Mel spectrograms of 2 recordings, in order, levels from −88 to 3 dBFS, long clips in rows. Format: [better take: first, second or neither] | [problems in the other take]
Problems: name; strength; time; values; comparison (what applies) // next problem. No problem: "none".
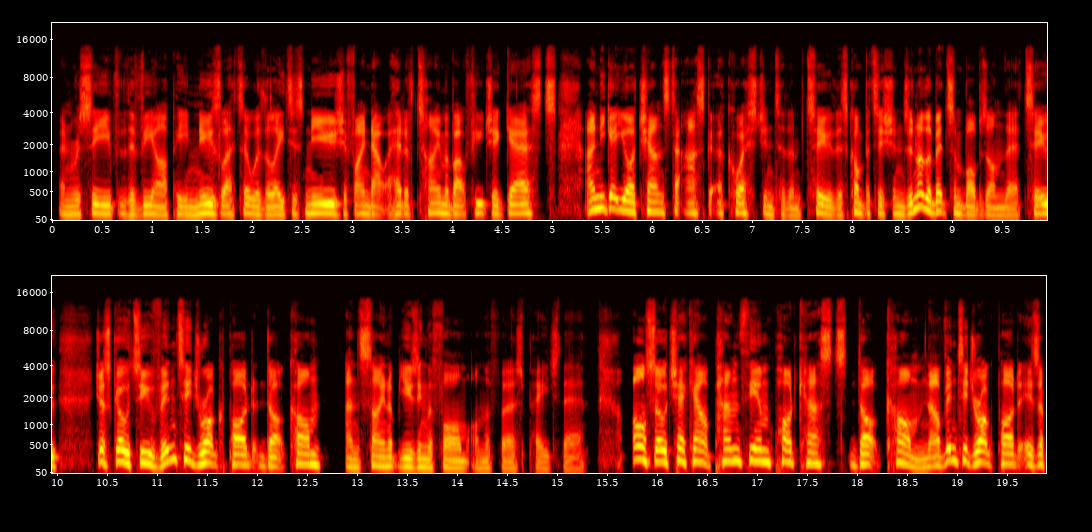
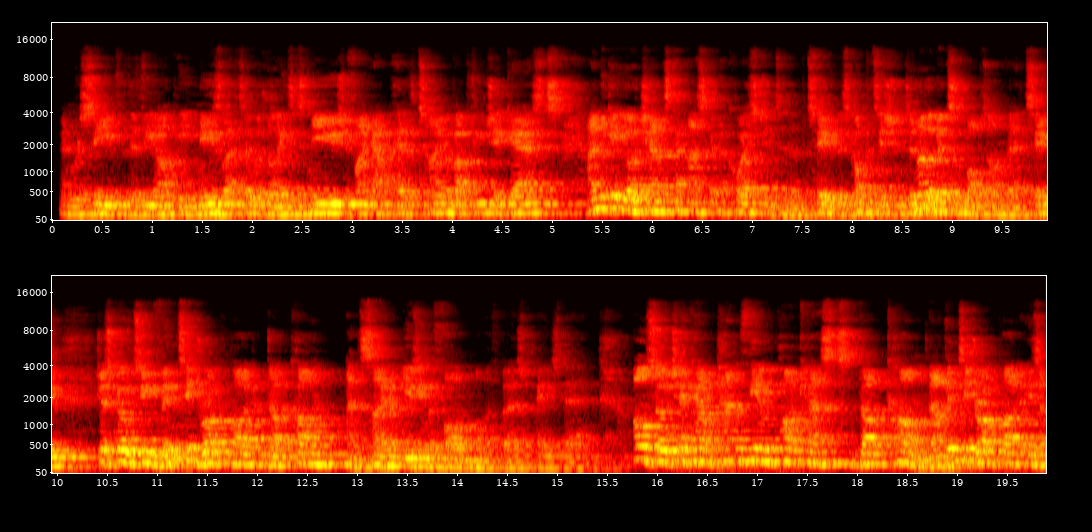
first | off-mic speech; far // room echo; strong; dies away in 1.3 s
